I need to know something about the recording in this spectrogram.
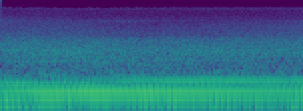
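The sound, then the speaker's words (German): A car on radial tyres drives steadily along a road, a constant low engine drone with a broad wash of tyre noise rolling over the surface, even throughout with no voices. “Dass das Stück jetzt keine Lärmdiskussion auslösen sollte, aber was es ganz sicher in Frage stellt, ist das, wie weit uns eigentlich dieser Klang Auto, Straße, Gürtelreifen eigentlich formatiert als Menschen.”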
